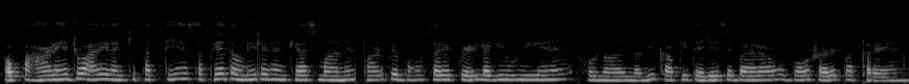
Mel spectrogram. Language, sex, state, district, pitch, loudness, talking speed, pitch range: Hindi, female, Rajasthan, Churu, 215 Hz, -33 LUFS, 245 wpm, 200-225 Hz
